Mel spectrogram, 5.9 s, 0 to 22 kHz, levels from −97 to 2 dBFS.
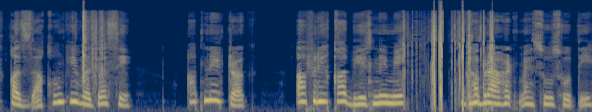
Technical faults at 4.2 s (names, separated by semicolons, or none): HE-AAC compression; cable scratch noise; pre-echo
